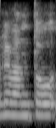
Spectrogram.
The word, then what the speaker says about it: levantó: A nivel de sílaba, la sílaba to es la tónica en levantó la mano derecha y en levanto la sílaba tónica es van.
